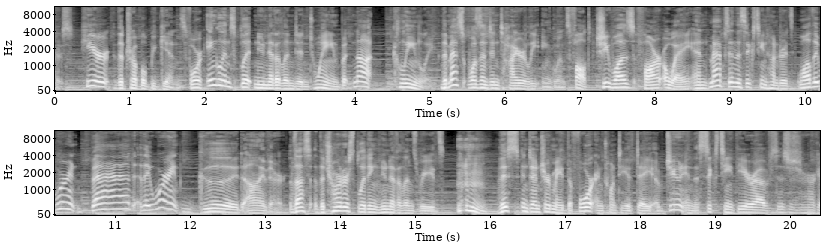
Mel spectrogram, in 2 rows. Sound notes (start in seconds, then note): 15.5 clears throat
